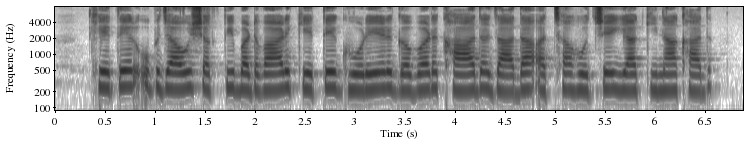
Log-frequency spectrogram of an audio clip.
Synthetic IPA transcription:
kʰeːt̪eɾʊ̰pd͡ʒaːuʃək̚t̪ibəʈʋaːɽkeːt̪eɡʱoːɽeːɽɡəbəɽkʰaːd̪zjaːd̪aʔɐtːʃʰaɦoːt͡ʃejakinakʰaːd̪

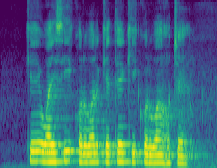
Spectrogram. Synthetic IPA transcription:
kewajsikɔɾwaɾkeːt̪ekikɔɾwaɦot͡ʃeː

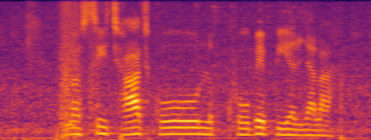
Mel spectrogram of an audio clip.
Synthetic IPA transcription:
ləsit͡ʃʰaːt͡ʃkulkʰoːbepijəld͡ʒaːlaː

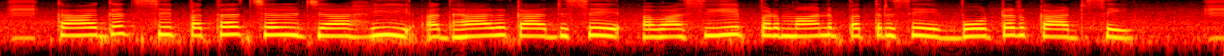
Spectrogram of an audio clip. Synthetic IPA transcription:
kaːɡəd͡ʒsepət̪at͡ʃəld͡ʒaːɦiɐ̰d̪ʱaːɾkaːɾɖseɐʋaːsijəpəɾəmaːnpət̪ɾəseboːʈəɾkaːɾɖseː

